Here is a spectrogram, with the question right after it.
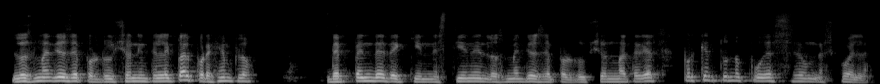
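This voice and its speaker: A man's voice: mid-range voice, warm tone. A man with a Mexican accent, lecturing a class and asking rhetorical questions. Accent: Mexican Spanish. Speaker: teacher.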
